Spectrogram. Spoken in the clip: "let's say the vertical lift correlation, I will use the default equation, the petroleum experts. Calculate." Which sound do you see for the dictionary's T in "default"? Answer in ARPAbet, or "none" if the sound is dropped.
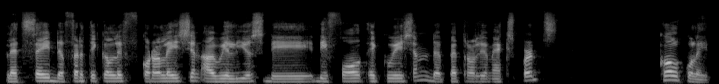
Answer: T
